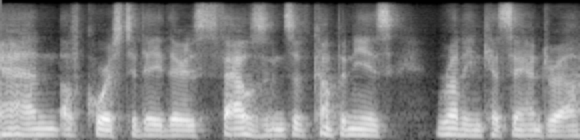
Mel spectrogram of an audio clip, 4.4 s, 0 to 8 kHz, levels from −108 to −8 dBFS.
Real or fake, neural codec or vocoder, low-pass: fake; codec, 16 kHz, 0.3 kbps, FocalCodec; 7.2 kHz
